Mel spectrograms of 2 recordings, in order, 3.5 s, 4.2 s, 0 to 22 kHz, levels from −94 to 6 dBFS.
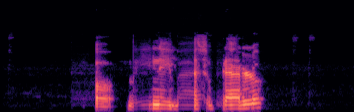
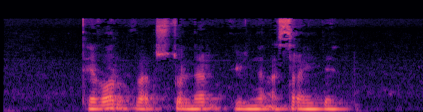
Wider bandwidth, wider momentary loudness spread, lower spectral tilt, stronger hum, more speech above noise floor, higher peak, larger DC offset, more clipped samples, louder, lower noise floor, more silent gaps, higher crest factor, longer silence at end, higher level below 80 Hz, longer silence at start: second, 6.2 kHz vs 11.5 kHz; about the same, 11 LU vs 9 LU; first, -8 dB/octave vs -5.5 dB/octave; neither; first, 58 dB vs 39 dB; first, -4 dBFS vs -12 dBFS; neither; neither; first, -22 LUFS vs -26 LUFS; first, -79 dBFS vs -64 dBFS; neither; about the same, 20 dB vs 16 dB; first, 0.9 s vs 0.75 s; second, -66 dBFS vs -58 dBFS; about the same, 0.95 s vs 0.85 s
